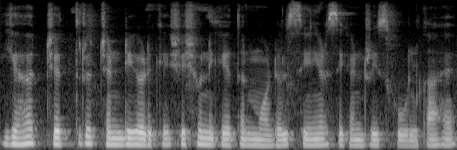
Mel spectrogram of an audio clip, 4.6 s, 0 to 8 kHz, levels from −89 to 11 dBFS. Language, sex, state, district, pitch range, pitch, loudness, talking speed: Hindi, male, Chandigarh, Chandigarh, 110-125 Hz, 115 Hz, -19 LUFS, 155 wpm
